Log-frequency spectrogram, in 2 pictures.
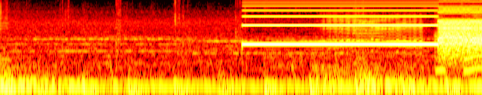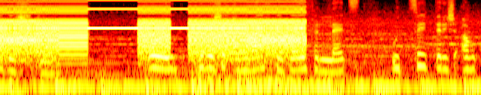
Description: ZX Spectrum tape loading, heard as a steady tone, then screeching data.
